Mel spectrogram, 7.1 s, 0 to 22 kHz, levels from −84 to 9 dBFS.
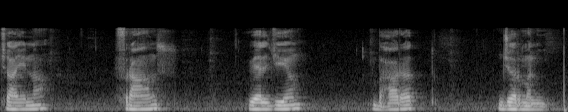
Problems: constant background noise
